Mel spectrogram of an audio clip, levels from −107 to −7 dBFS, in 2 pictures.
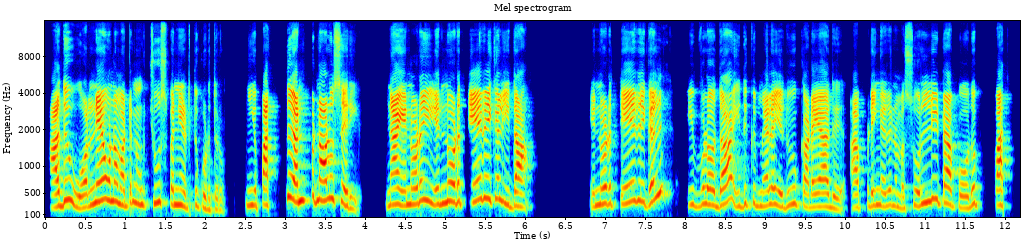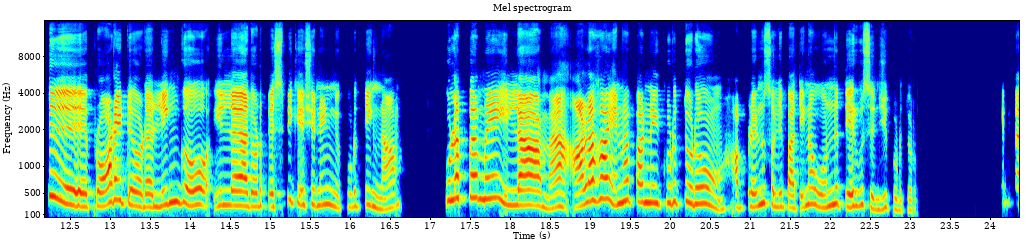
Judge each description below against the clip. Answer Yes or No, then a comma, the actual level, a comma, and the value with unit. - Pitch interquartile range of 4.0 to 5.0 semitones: Yes, average, 4.5 semitones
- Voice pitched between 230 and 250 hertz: No, very high, 280 Hz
